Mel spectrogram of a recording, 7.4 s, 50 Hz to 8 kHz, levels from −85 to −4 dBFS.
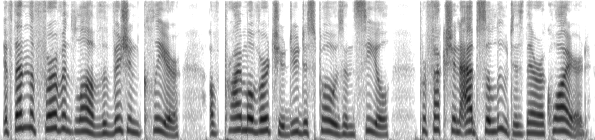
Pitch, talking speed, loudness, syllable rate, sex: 225 Hz, 160 wpm, -21 LUFS, 5.1 syllables/s, female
